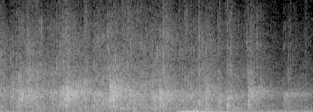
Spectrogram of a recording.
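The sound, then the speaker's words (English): A crowd claps steadily in a dense, continuous patter of many hands, fairly loud and sustained throughout, with no voices rising above it. “I get somebody to clap their hands”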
